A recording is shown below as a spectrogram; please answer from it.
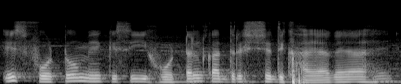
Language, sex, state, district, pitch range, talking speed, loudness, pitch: Hindi, male, Uttar Pradesh, Lucknow, 120-140 Hz, 150 wpm, -21 LUFS, 130 Hz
